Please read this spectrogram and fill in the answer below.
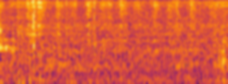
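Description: Low, steady background noise with a faint low rumble and a few faint ticks, and no distinct event.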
